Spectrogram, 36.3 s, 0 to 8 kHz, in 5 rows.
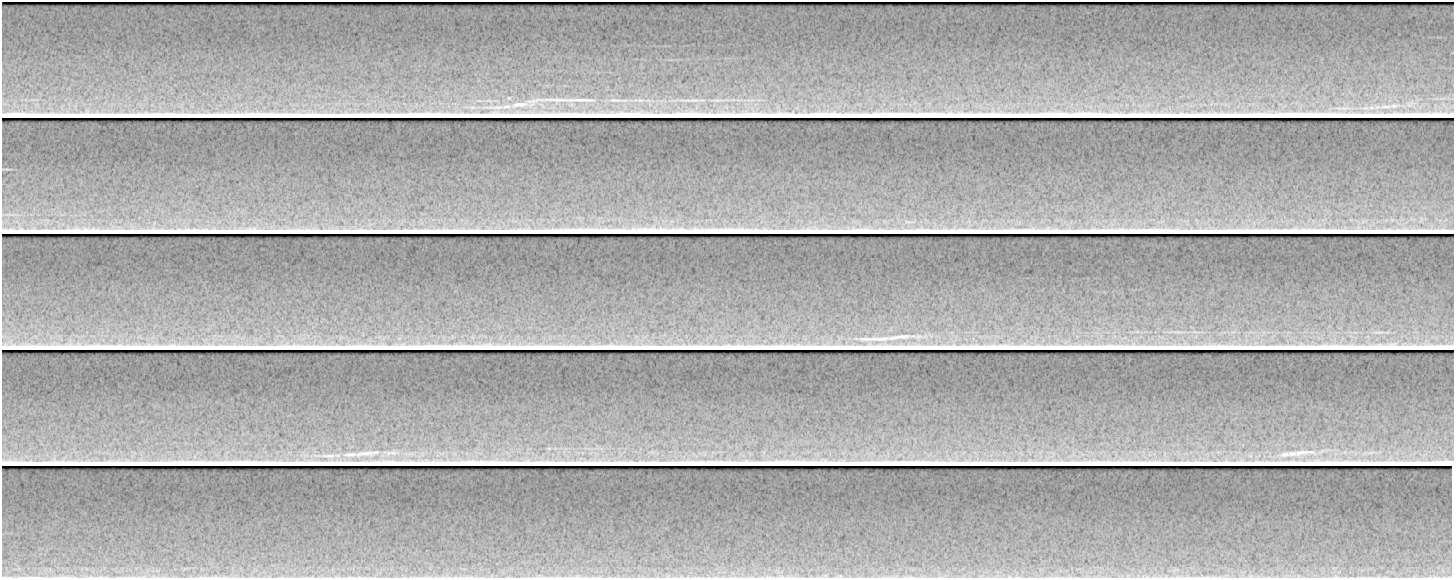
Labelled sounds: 2.6	3.0	humpback whale, 0.86 to 1.1 kHz
7.1	7.4	humpback whale, 0.99 to 1.2 kHz

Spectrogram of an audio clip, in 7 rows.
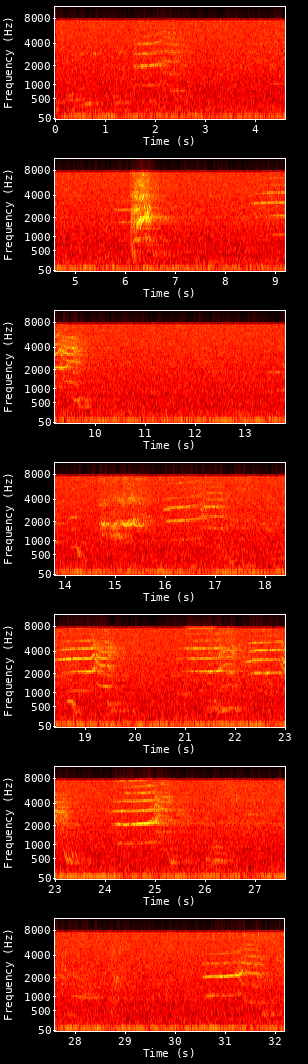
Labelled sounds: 1.5	2.8	killer whale, southern resident, J pod, call S01, 0.10 to 8.0 kHz
4.1	4.9	killer whale, 0.54 to 3.6 kHz
5.7	7.1	killer whale, 0.17 to 8.0 kHz
8.4	10.0	killer whale, southern resident, J pod, call S01, 0.10 to 8.0 kHz
13.4	14.4	killer whale, 0.10 to 2.7 kHz
14.6	15.8	killer whale, southern resident, call S10, 0.10 to 8.0 kHz
15.9	17.5	killer whale, southern resident, J pod, call S01, 0.17 to 7.8 kHz
18.3	20.1	killer whale, southern resident, J pod, call S01, 0.10 to 8.0 kHz
20.6	25.8	killer whale, southern resident, J pod, call S01, 0.10 to 8.0 kHz
26.0	26.7	killer whale, 0.10 to 1.4 kHz
27.6	28.6	killer whale, southern resident, J pod, call S04, 0.31 to 2.8 kHz
28.6	29.0	killer whale, 0.24 to 5.8 kHz
30.3	32.1	killer whale, southern resident, J pod, call S01, 0.10 to 8.0 kHz

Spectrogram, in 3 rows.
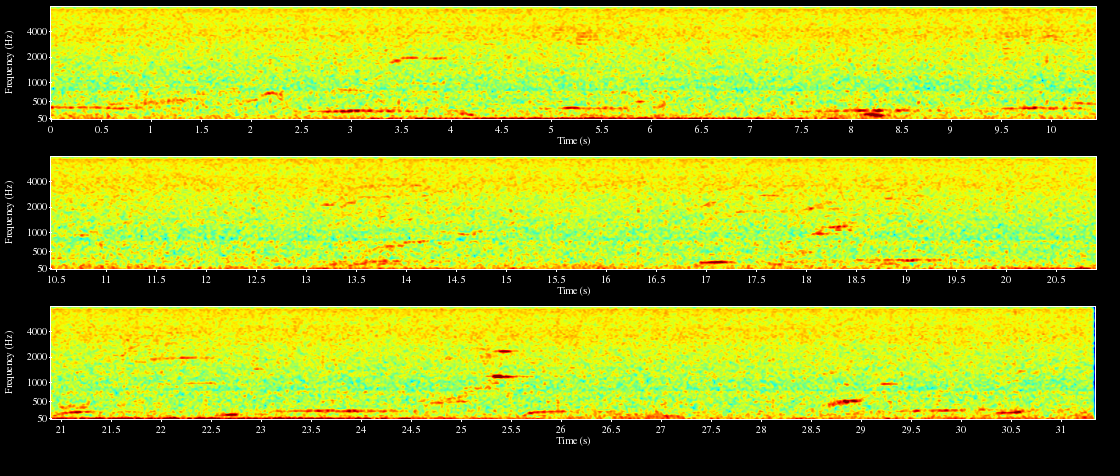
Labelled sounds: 18.1	18.5	humpback whale, 0.90 to 1.3 kHz
25.3	25.6	humpback whale, 1.1 to 1.2 kHz

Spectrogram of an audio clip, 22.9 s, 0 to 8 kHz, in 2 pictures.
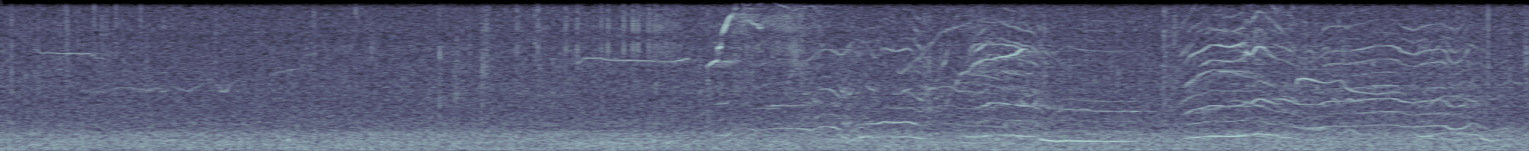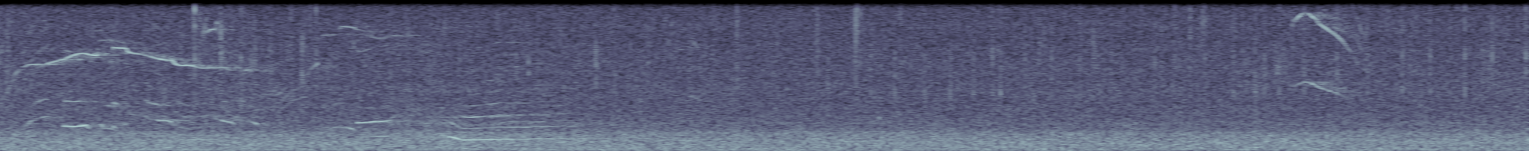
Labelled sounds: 0.3	1.2	killer whale, Bigg's (transient), 3.2 to 5.4 kHz
2.0	2.3	killer whale, Bigg's (transient), 4.0 to 4.4 kHz
4.4	8.6	killer whale, Bigg's (transient), 0.78 to 8.0 kHz
8.9	11.0	killer whale, Bigg's (transient), 0.78 to 6.8 kHz
11.6	14.5	killer whale, Bigg's (transient), 1.4 to 6.6 kHz
14.9	15.7	killer whale, Bigg's (transient), 1.2 to 2.6 kHz
21.2	21.7	killer whale, Bigg's (transient), 2.8 to 7.3 kHz

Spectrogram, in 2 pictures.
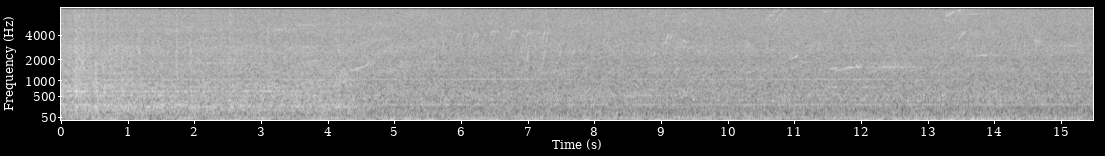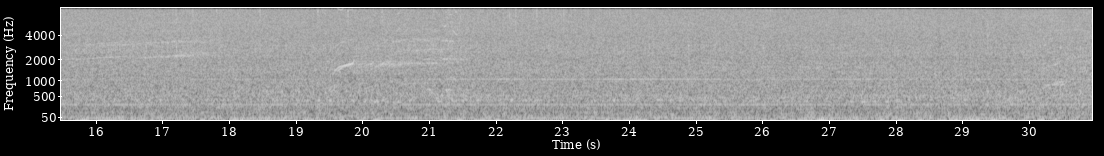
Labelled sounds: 11.5	12.1	killer whale, southern resident, 0.59 to 1.8 kHz
19.5	20.0	killer whale, southern resident, 0.80 to 2.0 kHz

